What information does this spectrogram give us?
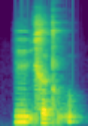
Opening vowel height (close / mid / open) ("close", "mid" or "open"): close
